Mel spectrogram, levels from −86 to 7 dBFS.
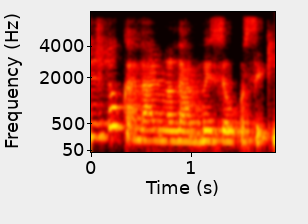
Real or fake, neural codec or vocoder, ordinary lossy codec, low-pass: fake; codec, 32 kHz, 1.9 kbps, SNAC; AAC, 32 kbps; 7.2 kHz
